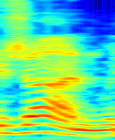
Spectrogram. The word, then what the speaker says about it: Jeanne: So, as usual, something super important dropped right after we recorded, but they revealed the suit for Kamen Rider Jean, which is Sakura's rider form. – And is that how you pronounce it? – Yeah, it's like Jeanne d'Arc.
